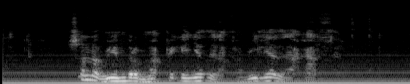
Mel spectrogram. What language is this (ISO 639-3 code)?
spa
